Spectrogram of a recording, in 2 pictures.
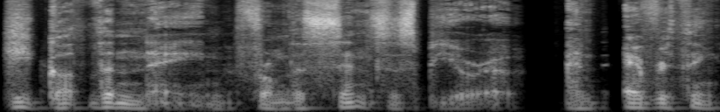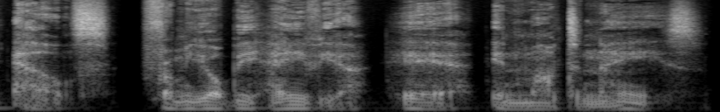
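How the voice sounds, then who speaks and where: A male actor voicing a sly inner voice of drama in a video game, a scheming courtly servant with theatrical, archaic flourishes and a gravelly, husky delivery. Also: very deep voice, unhurried, hardly any pauses, no room sound, studio quality, heavily acted. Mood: shrewd, advising. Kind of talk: video game voice lines, addressing a liege.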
